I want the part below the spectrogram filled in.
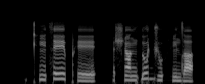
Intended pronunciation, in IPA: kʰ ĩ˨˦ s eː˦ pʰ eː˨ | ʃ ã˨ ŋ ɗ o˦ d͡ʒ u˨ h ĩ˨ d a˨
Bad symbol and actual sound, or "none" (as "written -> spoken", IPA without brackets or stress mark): none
